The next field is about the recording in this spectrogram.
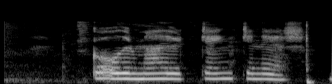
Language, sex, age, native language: Icelandic, female, 7, Icelandic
